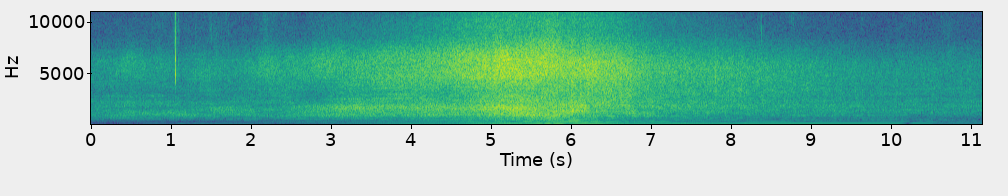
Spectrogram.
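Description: A rally car approaching and passing at speed, its engine and tyre noise building to a peak about five or six seconds in, then fading as it goes away.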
